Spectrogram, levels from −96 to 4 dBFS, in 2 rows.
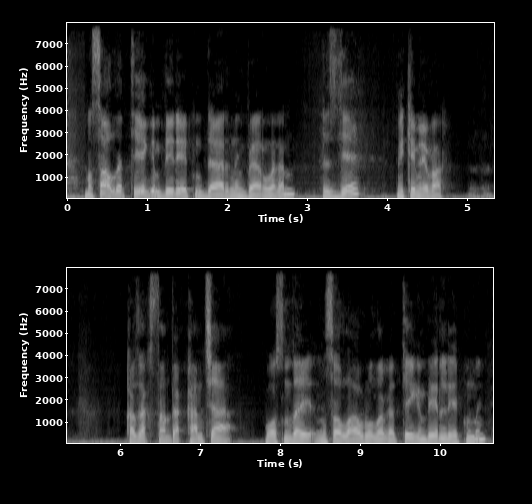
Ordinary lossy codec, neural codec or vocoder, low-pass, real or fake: none; codec, 16 kHz, 2 kbps, FreqCodec, larger model; none; fake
